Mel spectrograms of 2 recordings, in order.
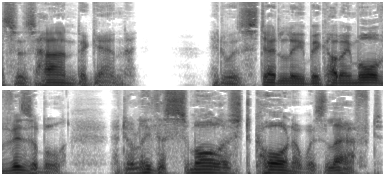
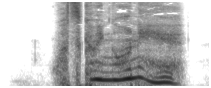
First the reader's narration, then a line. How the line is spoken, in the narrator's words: Asta whispered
